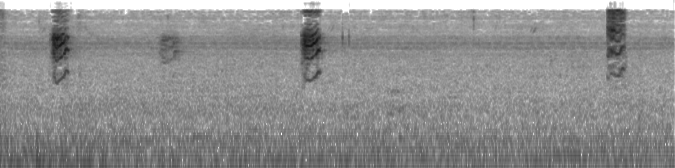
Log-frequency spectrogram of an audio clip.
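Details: Calls of a female yellow-bellied seedeater kept to excite males into song for tournaments: three brief bright chips spaced about two and a half seconds apart, with a faint softer note between and a quiet steady background hiss.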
